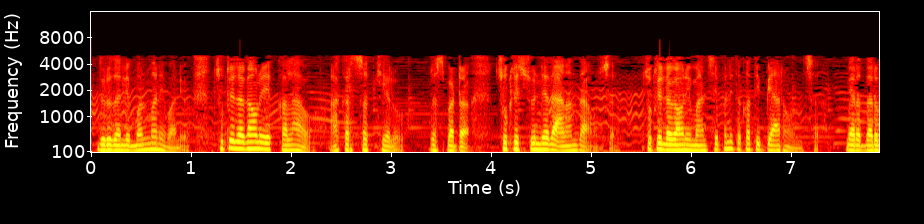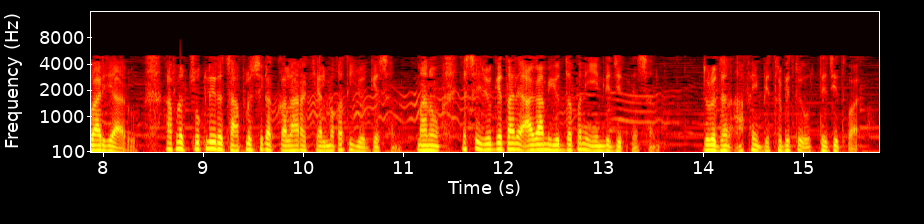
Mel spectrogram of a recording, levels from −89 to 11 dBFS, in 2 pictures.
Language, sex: English, male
